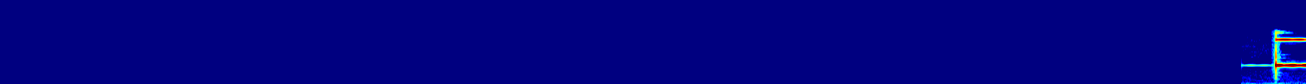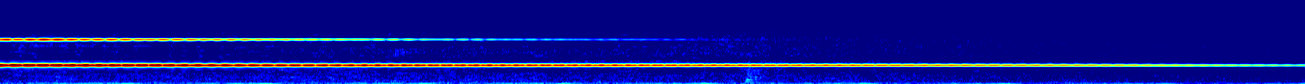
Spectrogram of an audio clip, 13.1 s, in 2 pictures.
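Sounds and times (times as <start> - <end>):
bells for seated meditation: 6.4 - 13.0.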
